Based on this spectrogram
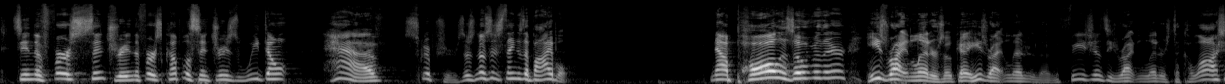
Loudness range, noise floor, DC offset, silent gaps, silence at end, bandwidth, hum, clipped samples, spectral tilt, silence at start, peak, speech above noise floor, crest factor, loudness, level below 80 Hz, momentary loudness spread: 10 LU; -69 dBFS; under 0.1%; none; 0 s; 18 kHz; none; under 0.1%; -4 dB/octave; 0.15 s; -2 dBFS; 47 dB; 20 dB; -21 LUFS; -62 dBFS; 20 LU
